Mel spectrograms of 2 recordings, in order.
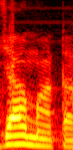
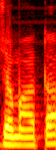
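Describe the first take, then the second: First: The first vowel is long. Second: The first vowel is short. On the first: The speaker calls it right. "ये जा पर एक बड़े या का मात्रा रहता है" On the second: The speaker calls it wrong. "जमाता नहीं होता है"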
